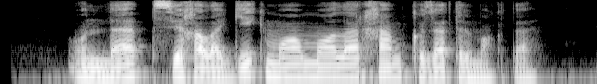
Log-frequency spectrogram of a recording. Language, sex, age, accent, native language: Uzbek, male, 18-24, Surxondaryo, Uzbek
